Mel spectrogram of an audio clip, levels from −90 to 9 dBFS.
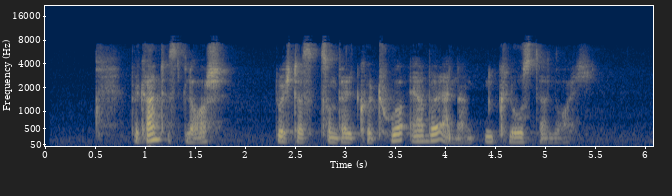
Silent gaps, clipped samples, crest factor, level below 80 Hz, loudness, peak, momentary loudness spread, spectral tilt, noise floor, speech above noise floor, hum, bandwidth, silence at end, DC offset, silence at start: none; under 0.1%; 24 dB; -76 dBFS; -27 LUFS; -6 dBFS; 17 LU; -3.5 dB/octave; -65 dBFS; 37 dB; none; 9.4 kHz; 0.6 s; under 0.1%; 0.5 s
